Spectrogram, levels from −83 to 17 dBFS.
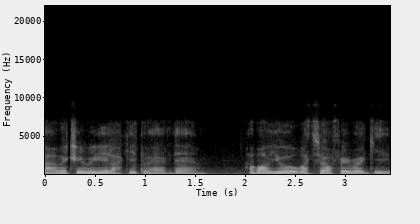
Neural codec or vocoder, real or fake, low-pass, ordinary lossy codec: none; real; 7.2 kHz; Opus, 16 kbps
